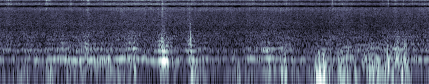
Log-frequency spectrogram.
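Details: Honey bee foragers bringing at least six types of pollen into the hive on a spring morning at a research lab; steady low droning hum of many wingbeats with brief louder buzzes as individual bees pass close, plus faint rustling knocks.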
